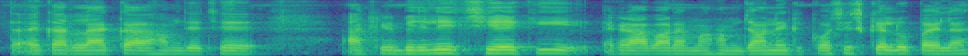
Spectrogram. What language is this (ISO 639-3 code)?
mai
